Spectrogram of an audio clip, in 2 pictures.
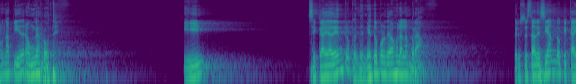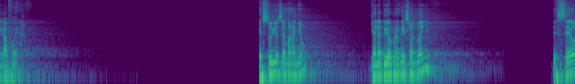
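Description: A man speaks with animation through a microphone, in bursts with pauses, echoing in a large hall.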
